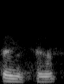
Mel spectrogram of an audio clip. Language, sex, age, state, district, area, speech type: Tamil, male, 18-30, Tamil Nadu, Nilgiris, rural, conversation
